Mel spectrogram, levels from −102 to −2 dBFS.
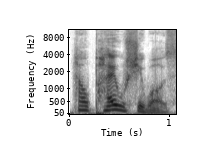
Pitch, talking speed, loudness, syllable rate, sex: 125 Hz, 225 wpm, -18 LUFS, 4.0 syllables/s, male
